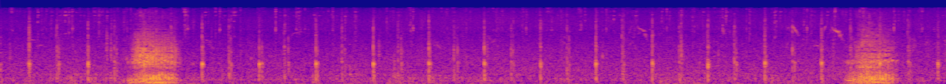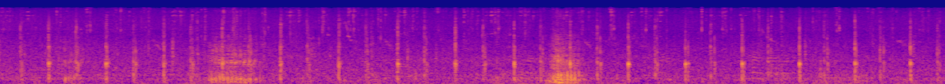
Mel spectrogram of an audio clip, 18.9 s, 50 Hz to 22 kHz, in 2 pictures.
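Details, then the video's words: Carriage horse trotting along, hooves clip-clopping in an even beat, broken by four strong broadband bursts at roughly 1.5, 9, 12 and 15 seconds. "Horse Carriage Sound"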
